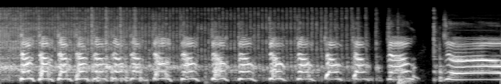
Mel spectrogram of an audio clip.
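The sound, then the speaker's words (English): A prize wheel spins with a steady run of bright, pitched clicking ticks, then a quick downward swoop and a sustained ringing tone as it settles. No one talks over it. “And to do that, we're going to need that wheel of random. Let's give it a spin to see which season we're in.”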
